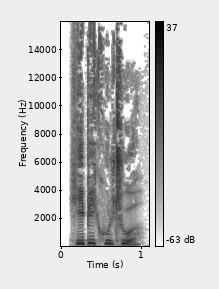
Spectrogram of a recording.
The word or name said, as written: hippiekultur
